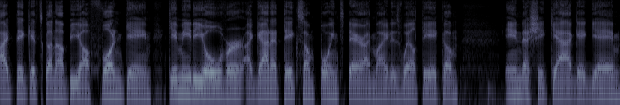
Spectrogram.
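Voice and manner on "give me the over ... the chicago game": put-on Chicago accent. Giving football betting picks: Chicago accent. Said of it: "I'm talking like a guy from Chicago".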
